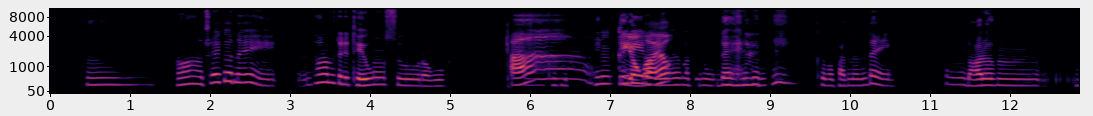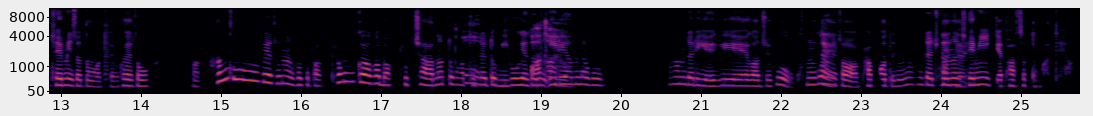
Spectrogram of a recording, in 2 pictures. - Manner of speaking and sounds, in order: other background noise; laughing while speaking: "네"; laugh
- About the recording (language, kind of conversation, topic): Korean, podcast, OTT 플랫폼 간 경쟁이 콘텐츠에 어떤 영향을 미쳤나요?
- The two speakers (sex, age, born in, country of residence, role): female, 25-29, South Korea, Sweden, guest; female, 25-29, South Korea, United States, host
